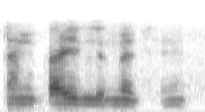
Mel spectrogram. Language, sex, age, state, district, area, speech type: Maithili, male, 18-30, Bihar, Supaul, rural, conversation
